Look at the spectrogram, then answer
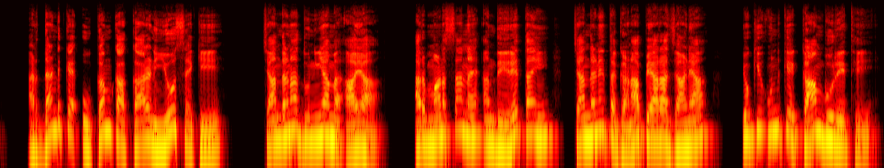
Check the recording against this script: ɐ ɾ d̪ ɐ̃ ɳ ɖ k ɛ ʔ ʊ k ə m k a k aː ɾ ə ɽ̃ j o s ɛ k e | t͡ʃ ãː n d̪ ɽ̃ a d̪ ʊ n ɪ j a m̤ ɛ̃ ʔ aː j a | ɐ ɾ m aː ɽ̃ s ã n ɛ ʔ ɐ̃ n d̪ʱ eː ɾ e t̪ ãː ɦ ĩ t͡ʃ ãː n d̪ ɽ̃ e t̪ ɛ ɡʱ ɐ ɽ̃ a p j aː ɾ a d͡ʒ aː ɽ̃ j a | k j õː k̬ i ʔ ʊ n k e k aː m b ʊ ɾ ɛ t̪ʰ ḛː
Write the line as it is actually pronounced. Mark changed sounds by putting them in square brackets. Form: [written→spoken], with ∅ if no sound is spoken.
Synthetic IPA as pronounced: ɐ ɾ d̪ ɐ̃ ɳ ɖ k ɛ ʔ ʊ k ə m k a k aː ɾ ə ɽ̃ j o s ɛ k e | t͡ʃ ãː n d̪ ɽ̃ a d̪ ʊ n ɪ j a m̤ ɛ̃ ʔ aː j a | ɐ ɾ m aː ɽ̃ s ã n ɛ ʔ ɐ̃ n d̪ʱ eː ɾ e t̪ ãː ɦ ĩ t͡ʃ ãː n d̪ ɽ̃ e t̪ ɛ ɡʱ ɐ ɽ̃ a p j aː ɾ a d͡ʒ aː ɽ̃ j a | k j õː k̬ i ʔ ʊ n k e k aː m b ʊ ɾ [ɛ→e] t̪ʰ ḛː

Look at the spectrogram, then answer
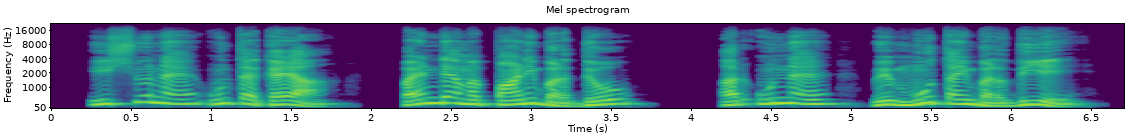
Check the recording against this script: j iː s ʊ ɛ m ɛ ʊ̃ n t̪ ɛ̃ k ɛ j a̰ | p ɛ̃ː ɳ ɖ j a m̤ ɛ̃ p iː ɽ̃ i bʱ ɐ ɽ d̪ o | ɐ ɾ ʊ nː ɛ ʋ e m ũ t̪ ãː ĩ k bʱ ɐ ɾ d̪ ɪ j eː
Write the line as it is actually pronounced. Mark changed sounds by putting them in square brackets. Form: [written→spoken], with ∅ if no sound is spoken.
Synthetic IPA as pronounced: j iː s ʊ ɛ [m→n] ɛ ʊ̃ n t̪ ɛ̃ k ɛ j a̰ | p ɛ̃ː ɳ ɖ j a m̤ ɛ̃ p [iː→aː] ɽ̃ i bʱ ɐ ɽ d̪ o | ɐ ɾ ʊ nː ɛ ʋ e m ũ t̪ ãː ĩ [k→∅] bʱ ɐ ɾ d̪ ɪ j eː

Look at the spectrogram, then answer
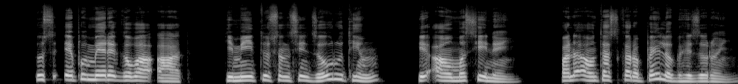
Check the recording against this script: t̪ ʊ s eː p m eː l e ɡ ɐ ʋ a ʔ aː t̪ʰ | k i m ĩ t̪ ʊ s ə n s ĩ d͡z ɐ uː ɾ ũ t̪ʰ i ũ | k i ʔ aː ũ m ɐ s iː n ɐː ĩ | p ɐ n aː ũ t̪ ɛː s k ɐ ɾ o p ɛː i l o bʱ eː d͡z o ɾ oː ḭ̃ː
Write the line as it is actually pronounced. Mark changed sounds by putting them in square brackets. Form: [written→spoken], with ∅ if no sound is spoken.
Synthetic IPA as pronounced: t̪ ʊ s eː p m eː [l→ɾ] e ɡ ɐ ʋ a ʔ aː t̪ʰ | k i m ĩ t̪ ʊ s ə n s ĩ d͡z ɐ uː ɾ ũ t̪ʰ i ũ | k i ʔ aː ũ m ɐ s iː n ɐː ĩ | p ɐ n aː ũ t̪ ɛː s k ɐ ɾ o p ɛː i l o bʱ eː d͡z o ɾ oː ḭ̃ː

